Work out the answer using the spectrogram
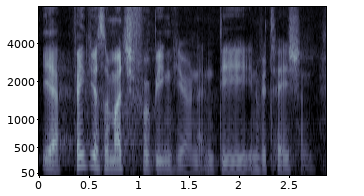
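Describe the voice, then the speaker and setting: A video game music composer, a native German speaker with an Austrian accent, talks casually and fairly quickly in a medium-pitched voice. He is a guest in a live interview before an audience in an indoor event hall, and the recording carries the hall's reverb.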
